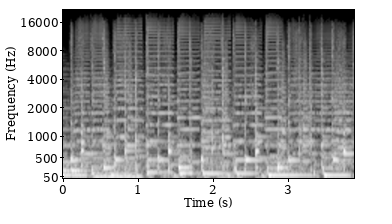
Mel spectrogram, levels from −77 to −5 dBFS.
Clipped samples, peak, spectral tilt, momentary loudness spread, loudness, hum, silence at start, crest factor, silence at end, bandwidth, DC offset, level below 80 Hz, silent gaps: under 0.1%; 0 dBFS; -4.5 dB/octave; 2 LU; -13 LUFS; none; 0 s; 12 dB; 0 s; 19.5 kHz; under 0.1%; -20 dBFS; none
